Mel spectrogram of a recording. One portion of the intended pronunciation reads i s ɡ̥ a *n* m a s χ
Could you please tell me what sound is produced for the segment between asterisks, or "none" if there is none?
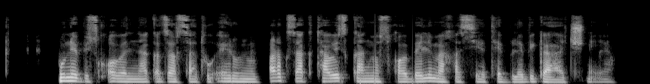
n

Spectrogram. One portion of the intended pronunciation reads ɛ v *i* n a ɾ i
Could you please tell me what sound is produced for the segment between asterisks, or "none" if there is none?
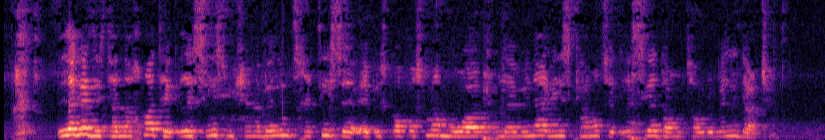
i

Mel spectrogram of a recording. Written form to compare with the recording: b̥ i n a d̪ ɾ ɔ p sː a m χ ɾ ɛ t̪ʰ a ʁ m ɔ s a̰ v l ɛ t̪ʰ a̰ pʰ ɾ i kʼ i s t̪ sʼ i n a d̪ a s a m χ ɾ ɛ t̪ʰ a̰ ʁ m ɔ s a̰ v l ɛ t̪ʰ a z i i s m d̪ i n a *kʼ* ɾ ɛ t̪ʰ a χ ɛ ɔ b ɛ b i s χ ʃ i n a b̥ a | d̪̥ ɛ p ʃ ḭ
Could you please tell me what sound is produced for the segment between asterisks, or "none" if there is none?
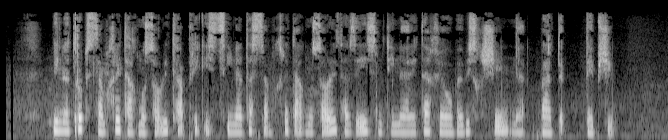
none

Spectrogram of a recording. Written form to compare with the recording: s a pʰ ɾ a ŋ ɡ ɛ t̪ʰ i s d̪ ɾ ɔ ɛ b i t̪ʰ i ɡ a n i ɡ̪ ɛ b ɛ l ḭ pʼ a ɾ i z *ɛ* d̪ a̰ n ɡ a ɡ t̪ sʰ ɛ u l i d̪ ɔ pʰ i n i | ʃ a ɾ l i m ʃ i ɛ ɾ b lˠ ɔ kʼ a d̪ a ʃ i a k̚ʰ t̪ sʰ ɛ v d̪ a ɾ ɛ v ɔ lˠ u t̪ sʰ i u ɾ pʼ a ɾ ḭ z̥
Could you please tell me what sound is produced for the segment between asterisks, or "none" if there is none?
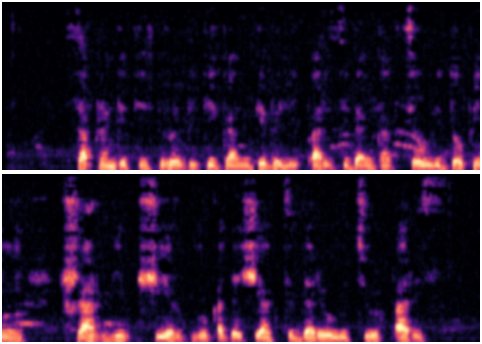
i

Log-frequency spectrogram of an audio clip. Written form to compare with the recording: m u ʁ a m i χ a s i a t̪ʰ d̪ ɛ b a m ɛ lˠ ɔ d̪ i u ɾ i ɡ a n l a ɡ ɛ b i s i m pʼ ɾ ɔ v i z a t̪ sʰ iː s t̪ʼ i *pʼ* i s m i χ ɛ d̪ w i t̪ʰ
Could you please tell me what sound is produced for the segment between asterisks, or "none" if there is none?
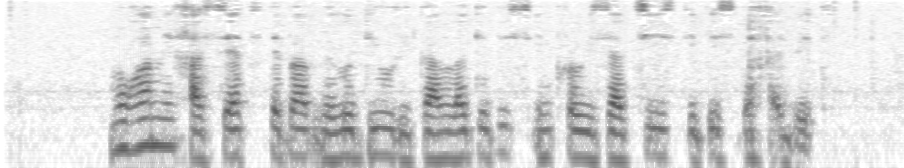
pʼ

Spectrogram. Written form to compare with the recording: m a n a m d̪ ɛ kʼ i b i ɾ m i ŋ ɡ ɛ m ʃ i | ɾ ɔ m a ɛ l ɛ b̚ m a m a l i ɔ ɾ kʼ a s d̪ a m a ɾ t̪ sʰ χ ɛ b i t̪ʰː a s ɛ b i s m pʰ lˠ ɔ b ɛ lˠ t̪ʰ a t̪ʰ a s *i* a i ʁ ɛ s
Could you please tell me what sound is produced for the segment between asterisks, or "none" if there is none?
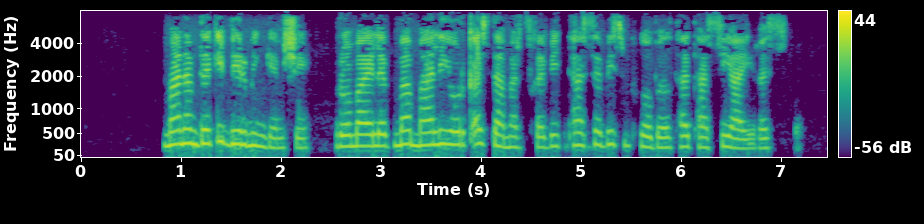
i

